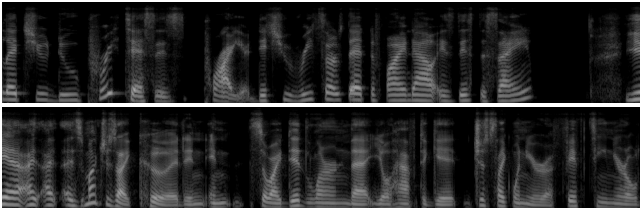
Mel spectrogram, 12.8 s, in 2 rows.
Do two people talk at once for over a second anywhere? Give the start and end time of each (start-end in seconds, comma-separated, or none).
none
